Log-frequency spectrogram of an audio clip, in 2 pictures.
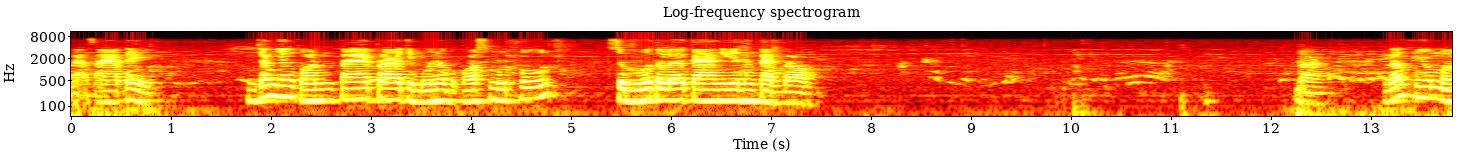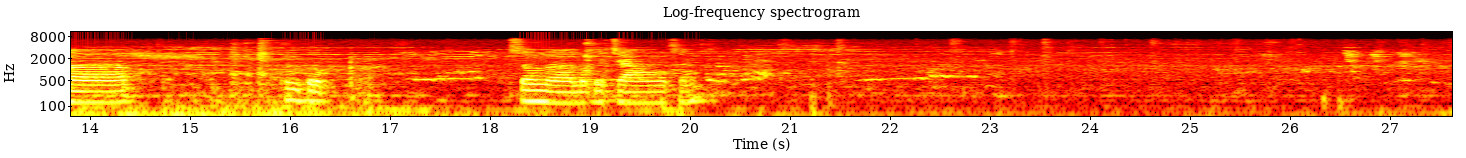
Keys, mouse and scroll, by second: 0.5 click, 1.8 right click, 2.8 click, 6.6 right click, 7.8 click, 10.7 Delete, 12.5-19.6 drag, 19.6 Delete, 20.0 click, 21.1 Delete, 22.1-26.2 drag, 26.2 Delete, 27.2-27.6 drag.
